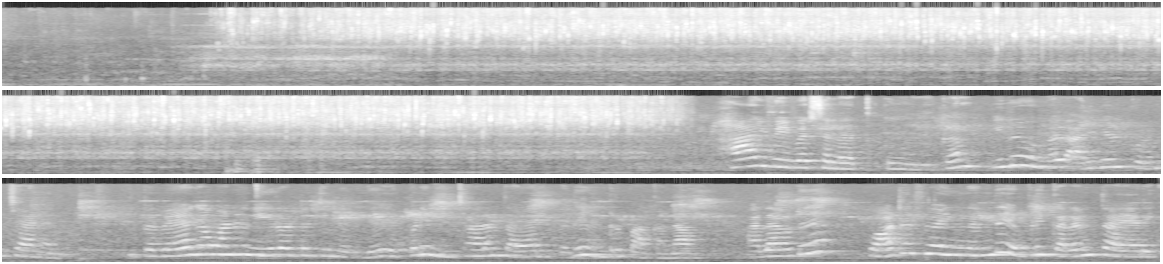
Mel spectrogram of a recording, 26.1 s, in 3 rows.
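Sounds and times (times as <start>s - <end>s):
tap water splashing on paddle wheel: 3.0s - 13.8s.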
